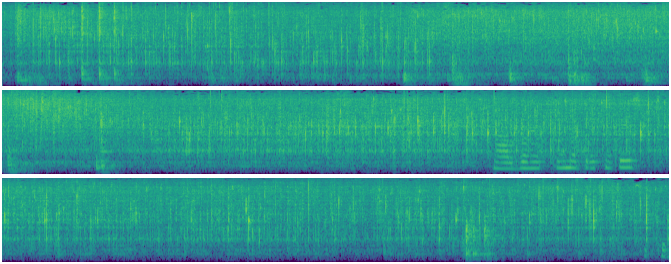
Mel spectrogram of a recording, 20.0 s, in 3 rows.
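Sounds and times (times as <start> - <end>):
vegetables sizzling in oil: 0.0 - 20.0
spatula knocking and scraping pan: 0.1 - 2.4, 3.6 - 8.0.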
